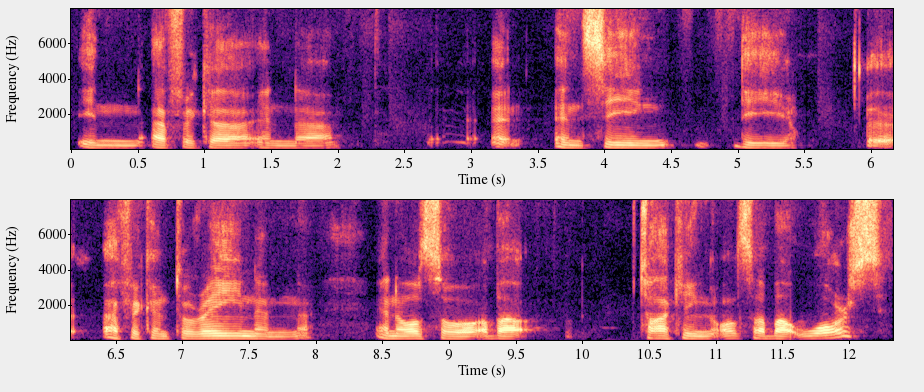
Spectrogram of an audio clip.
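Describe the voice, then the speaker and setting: Male artist, mid-pitched, slow and hesitant, lots of fillers. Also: warm tone. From Lebanon and Sierra Leone. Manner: halting, full of filler sounds. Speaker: artist on a panel. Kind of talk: speaking at an art panel.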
